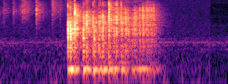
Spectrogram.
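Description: Die rolling in a tabletop role-playing game: a short, faint clattering rattle lasting under a second over quiet hiss.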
